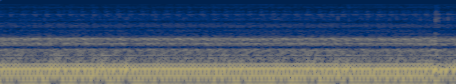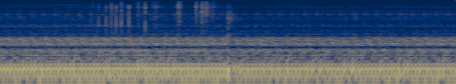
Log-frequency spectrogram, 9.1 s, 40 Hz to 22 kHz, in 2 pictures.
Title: Z31 300ZX misfire before top end rebuild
